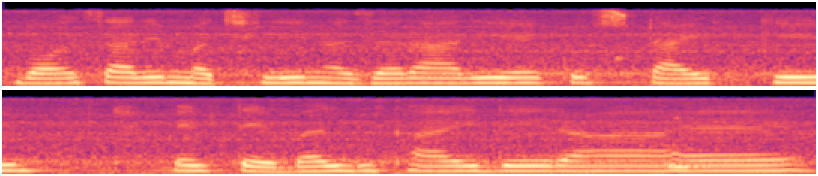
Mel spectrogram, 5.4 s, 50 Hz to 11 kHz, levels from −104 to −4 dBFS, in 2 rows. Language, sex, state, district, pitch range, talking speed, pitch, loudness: Hindi, male, Chhattisgarh, Raipur, 190-205 Hz, 175 wpm, 195 Hz, -14 LUFS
